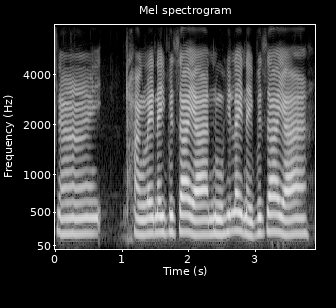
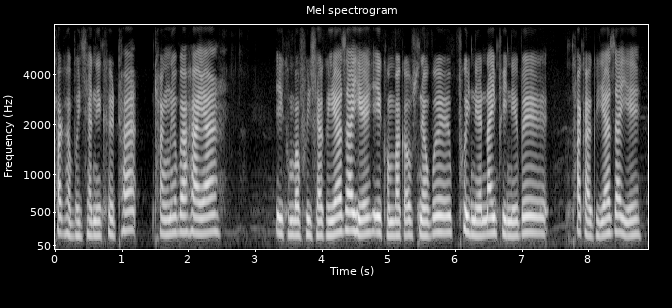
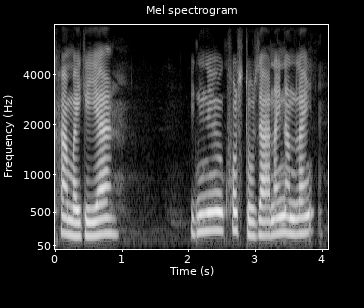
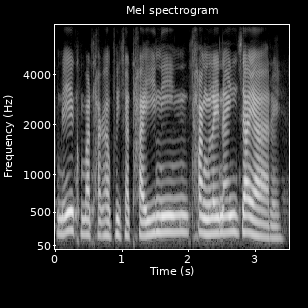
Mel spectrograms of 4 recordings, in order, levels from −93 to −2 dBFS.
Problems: constant background noise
